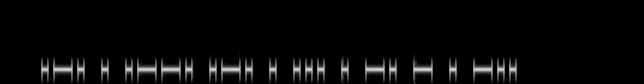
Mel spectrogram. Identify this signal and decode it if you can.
Morse code, heard as a keyed tone, about 20 wpm, 700 Hz. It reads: REPRESENTED
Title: 2x Word-Spacing - Sets of 5 Words - 20wpm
